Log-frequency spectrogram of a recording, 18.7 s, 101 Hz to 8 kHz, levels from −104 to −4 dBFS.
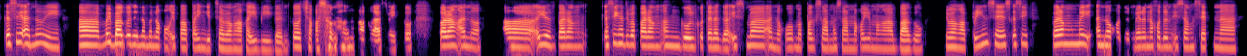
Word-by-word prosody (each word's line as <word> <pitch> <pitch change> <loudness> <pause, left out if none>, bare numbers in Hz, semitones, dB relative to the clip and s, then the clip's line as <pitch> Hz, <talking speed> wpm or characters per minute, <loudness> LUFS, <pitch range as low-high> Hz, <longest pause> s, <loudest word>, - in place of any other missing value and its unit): Kasi 270 +3 +3
ano, 270 +1 +2
eh, 210 -4 -3 0.3
uhm, 245 -1 +7
may 295 +1 +3
bago 260 -1 +9
na 250 - -1
naman 235 -1 -3
akong 205 -1 -3
ipapa-inggit 195 -2 -3
sa 195 - -3
mga 180 -1 -1
kaibigan 165 -2 -4
ko, 215 -1 +1
tsaka 195 -2 -4
sa 210 +4 +1
mga 205 0 -7
ka-classmate 175 -3 0
ko. 195 - -3 0.5
Parang 235 +1 +8
ano, 215 -4 -1 0.4
ah, 205 -1 +3
ayun, 240 0 +1
parang 220 0 +1 0.3
kasi 235 +5 +1
nga, 270 - -1
'di 255 - -7
ba, 250 - +2
parang 225 -1 +3
ang 230 -1 -4
goal 210 -1 +3
ko - - -9
talaga 200 -2 0
is 220 - -5
ma-ano 230 -5 +1
ko, 195 0 -8
mapagsama-sama 190 -1 -5
ko - - -6
'yong 195 -1 -9
mga 185 -1 -6 0.2
bago 175 0 0 0.3
yung 215 0 -1
mga 195 - +1
princess 250 +2 -1
kasi 260 +1 -5 0.3
parang 260 +2 +6 0.2
may 265 -2 0
ano 240 -1 0
ako 225 - -4
dun, 190 - -15
meron 215 +1 -2
ako 220 - -5
dun 210 0 -4
isang 210 0 -6
set 200 -1 -3
na 190 -1 -3
210 Hz, 180 wpm, -23 LUFS, 195-235 Hz, 0.5 s, bago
